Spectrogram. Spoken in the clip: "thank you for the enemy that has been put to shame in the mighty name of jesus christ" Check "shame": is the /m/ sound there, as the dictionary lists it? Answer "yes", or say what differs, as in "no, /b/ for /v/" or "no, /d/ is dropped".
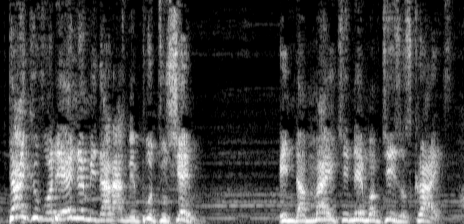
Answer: yes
